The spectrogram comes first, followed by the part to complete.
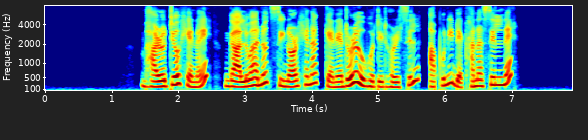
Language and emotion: Assamese, happy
